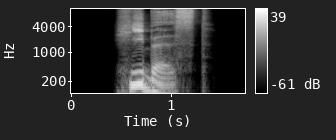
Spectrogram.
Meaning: second-person singular subjunctive I of hauen
- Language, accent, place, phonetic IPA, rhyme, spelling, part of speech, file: German, Germany, Berlin, [ˈhiːbəst], -iːbəst, hiebest, verb, De-hiebest.ogg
